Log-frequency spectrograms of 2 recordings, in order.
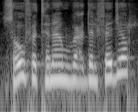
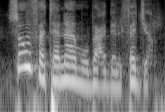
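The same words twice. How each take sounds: First: It is said with a questioning intonation. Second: It is said with a statement intonation. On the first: The speaker is asking whether the listener will sleep. "If you ask it like that, it's a question" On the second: The speaker is stating that the listener will sleep. "then that's not a question"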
